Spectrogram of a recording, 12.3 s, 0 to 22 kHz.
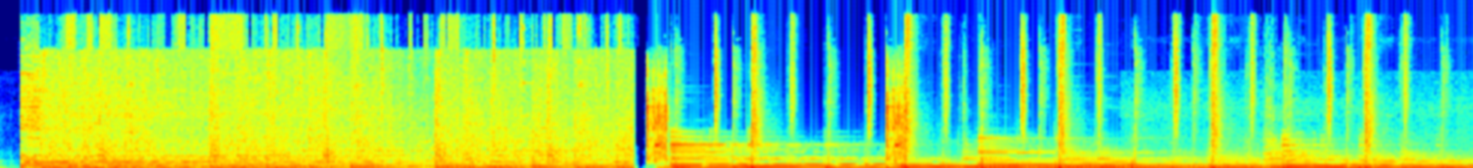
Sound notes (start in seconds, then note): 0.1 intro music; 5.4 photo click; 7.4 photoclick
